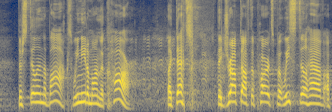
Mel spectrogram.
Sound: laughter

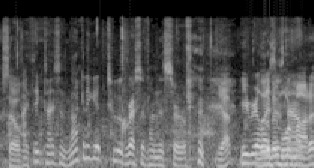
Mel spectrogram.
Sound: laughs

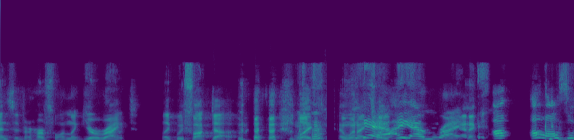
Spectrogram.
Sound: laughs

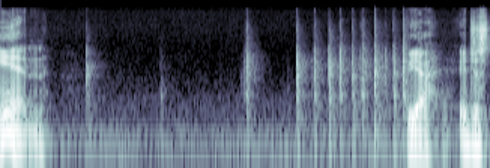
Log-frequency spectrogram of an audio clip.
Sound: tapping

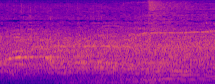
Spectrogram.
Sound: applause

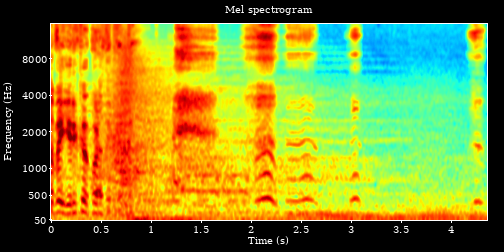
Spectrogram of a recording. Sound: crying

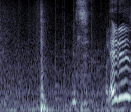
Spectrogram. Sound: thud

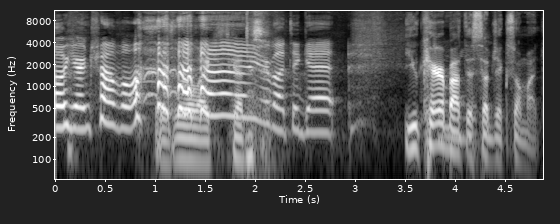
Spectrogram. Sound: laughs

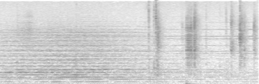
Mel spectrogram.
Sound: door opening

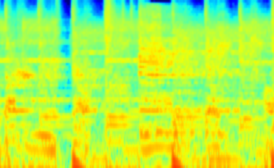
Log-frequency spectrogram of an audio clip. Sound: shitting music continues; loud airhorn interrupts; incohearent british rambling; shitting music continues

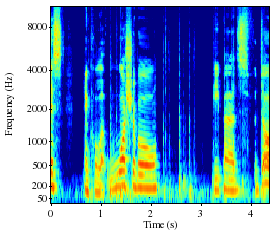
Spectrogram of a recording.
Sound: fast typing

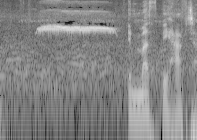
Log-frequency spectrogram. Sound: whistle blowing

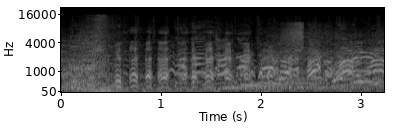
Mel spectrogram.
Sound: laughing

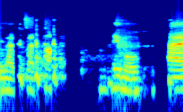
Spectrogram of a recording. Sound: laughs

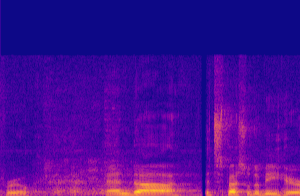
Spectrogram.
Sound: audience laughing

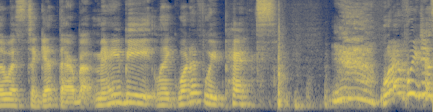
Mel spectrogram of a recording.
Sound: laughs

